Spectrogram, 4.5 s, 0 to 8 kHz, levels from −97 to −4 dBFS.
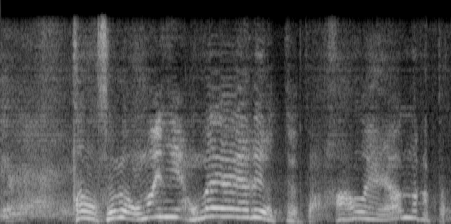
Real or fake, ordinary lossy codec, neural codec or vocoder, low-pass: fake; none; codec, 44.1 kHz, 2.6 kbps, DAC; 7.2 kHz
